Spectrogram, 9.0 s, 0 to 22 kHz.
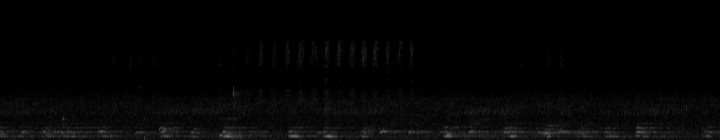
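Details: Petit Basset Griffon Vendéen hound baying while chasing a rabbit, 5 October 2014. Distant, faint, tonal bays rise and fall in irregular bursts, some long and drawn out, others short yelps, roughly twenty a minute, over a soft steady background hiss.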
